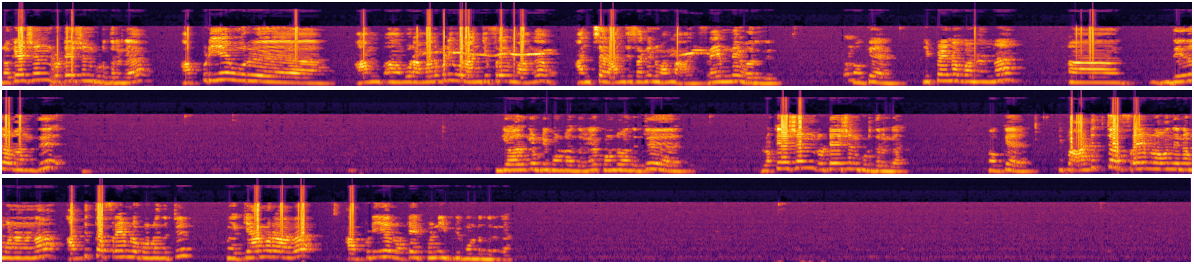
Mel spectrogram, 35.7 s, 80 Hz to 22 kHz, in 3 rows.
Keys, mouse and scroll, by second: 2.4 click, 8.2-18.4 drag, 24.1-25.1 drag, 27.2 click, 35.0 click.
